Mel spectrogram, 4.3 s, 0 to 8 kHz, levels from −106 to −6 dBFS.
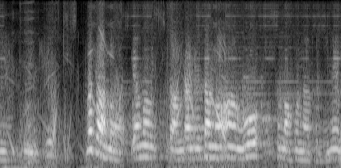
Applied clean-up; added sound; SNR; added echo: neural separator model SepFormer DNS4.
